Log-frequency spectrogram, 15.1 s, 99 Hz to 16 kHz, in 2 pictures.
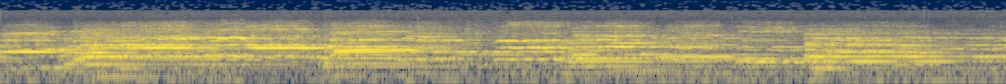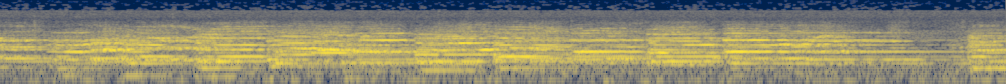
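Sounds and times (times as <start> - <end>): flute: 0.0 - 15.0
woman singing: 0.0 - 15.0.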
